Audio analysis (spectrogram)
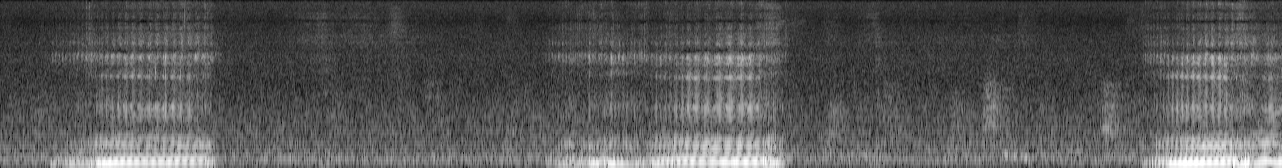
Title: Ruby snoring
